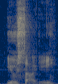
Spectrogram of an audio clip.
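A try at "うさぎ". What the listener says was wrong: Usagi. There's no U. No Y sound.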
